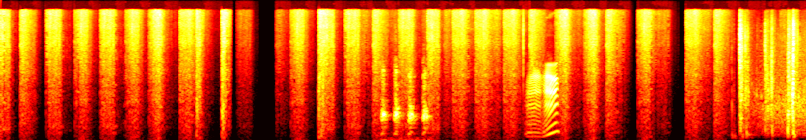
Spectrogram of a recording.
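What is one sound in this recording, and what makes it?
Footsteps crunch steadily across grass.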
